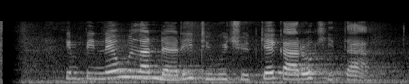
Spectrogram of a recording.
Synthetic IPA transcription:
impinewulanda̤ɾid̪̥i̤wud̥ʒ̥ṳt̪̚kekaɾoɡ̥i̤t̪a

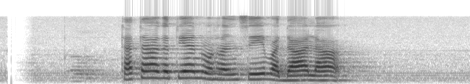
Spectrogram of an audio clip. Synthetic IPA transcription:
t̪at̪aːɡɐt̪ijanʋaɦanseːʋad̪aːlaː

